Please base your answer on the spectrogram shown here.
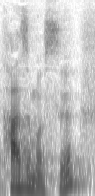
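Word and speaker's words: cosmos: 카스모스. 그래서 즈 발음 나기 때문에 이거는 S 발음이 아니다.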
